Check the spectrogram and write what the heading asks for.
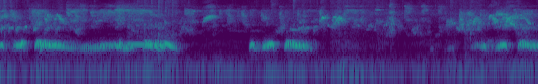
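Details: Caged aviary birds: a long low coo, a pause, then shorter cooing bursts, mixed with bright twittering chirps from other birds in the enclosure.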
